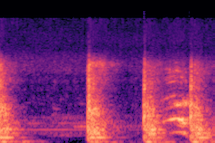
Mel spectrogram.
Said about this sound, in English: Would no one ever hear my calls? I went to the door, banged on it.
